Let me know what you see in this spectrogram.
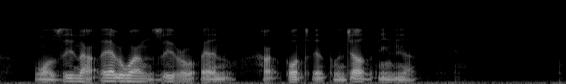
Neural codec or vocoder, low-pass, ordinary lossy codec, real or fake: autoencoder, 22.05 kHz, a latent of 192 numbers a frame, VITS, trained on many speakers; 5.4 kHz; none; fake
